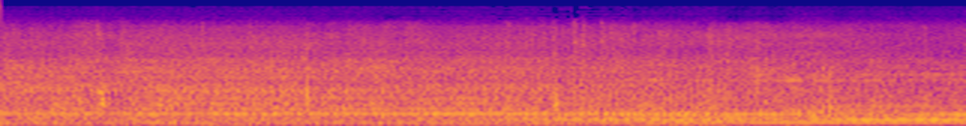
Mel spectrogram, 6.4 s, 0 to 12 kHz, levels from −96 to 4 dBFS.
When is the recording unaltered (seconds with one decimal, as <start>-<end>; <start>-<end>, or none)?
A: 1.0-1.9; 2.8-4.2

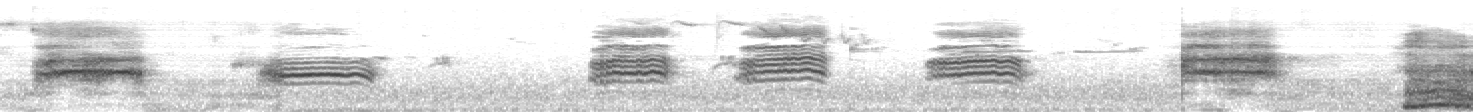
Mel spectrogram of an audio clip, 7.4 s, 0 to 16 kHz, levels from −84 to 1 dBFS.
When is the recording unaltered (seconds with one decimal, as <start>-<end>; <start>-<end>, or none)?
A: 1.4-5.8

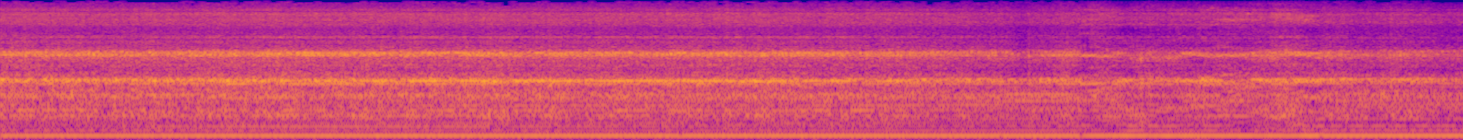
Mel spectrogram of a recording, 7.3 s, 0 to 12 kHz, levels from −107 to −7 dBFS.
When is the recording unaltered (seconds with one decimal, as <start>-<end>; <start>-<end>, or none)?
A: 0.0-5.4; 6.6-7.3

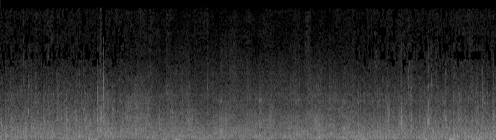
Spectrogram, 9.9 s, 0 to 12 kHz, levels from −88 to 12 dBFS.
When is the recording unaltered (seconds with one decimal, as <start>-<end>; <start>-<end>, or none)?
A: 0.0-2.5; 7.1-9.9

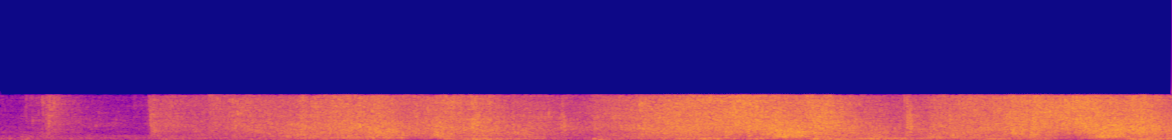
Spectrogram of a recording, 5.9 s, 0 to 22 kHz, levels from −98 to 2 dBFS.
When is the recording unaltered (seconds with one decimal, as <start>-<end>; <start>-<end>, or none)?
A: 0.0-5.9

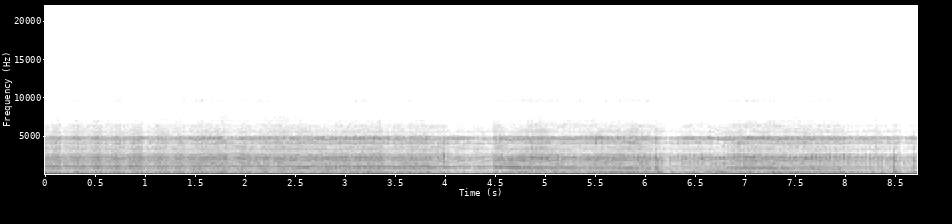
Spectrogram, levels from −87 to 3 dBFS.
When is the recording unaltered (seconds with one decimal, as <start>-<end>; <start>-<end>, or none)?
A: 0.0-1.6; 2.9-3.6; 7.7-8.7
